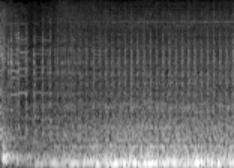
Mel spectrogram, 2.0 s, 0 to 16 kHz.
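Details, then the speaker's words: 1925 Doble Series E steam car started from dead after pumping water into the boiler: a low roar swells and settles into a steady throb as the burner ignites. Steam temperature must reach at least 500 degrees before moving. Normal burner ignition at startup. "i now i have ignition this is my uh steam temperature you don't want to move until it's at least 500 degrees"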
